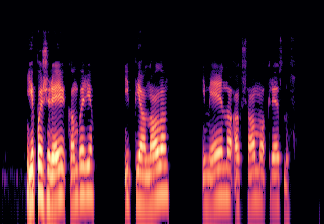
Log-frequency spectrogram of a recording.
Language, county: Lithuanian, Klaipėda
